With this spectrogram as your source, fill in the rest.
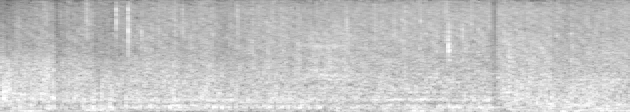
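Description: Heavy rain pours steadily while thunder rumbles and cracks nearby, loud and continuous throughout.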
